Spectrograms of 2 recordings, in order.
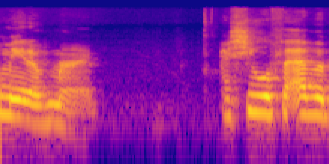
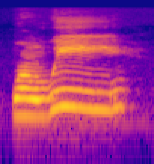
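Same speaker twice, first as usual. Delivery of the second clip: higher-pitched opening words; voice got high; 5 semitones higher than usual. Real, not acted. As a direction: let the voice slip up high. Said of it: "my voice got really high".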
